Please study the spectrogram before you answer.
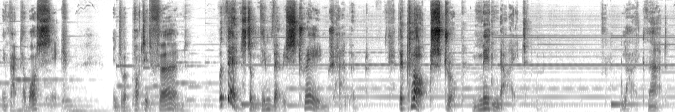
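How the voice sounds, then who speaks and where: A vain, snide British pantomime step-sister, played by a man, tells a story in a very animated, swooping voice. She is gossipy and self-important, full of exclamations and chatty asides, with faint music in the recording. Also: on the high side. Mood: jealous, sarcastic, then dramatic, gossipy. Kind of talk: theatrical first-person pantomime storytelling.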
